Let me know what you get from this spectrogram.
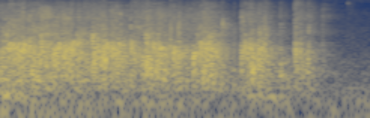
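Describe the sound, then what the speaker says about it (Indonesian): A church congregation at a worship service claps and applauds loudly and steadily, then the clapping fades out over the last half second. "Tepuk tangan buat Tuhan."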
